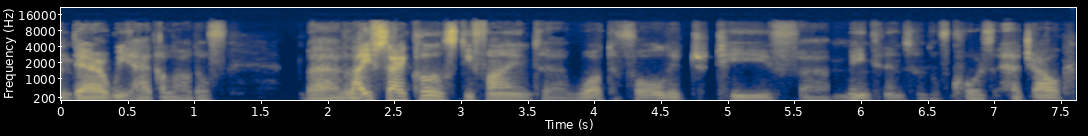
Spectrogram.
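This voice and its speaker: Speaking at a moderate pace with a Swiss accent, this voice has lively intonation and big swings in loudness. The sound is dry and close with no echo, over a quiet background. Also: man. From Switzerland. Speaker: software engineering consultant and company founder. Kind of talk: webinar presentation. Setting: online webinar, remote from Zurich.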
